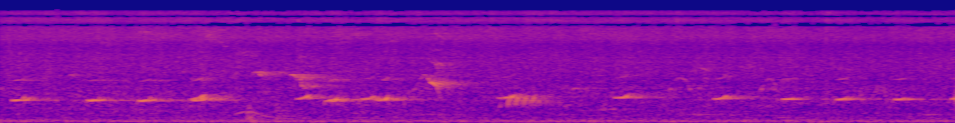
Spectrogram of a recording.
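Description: A long series of short hooting calls at one pitch, about two a second, with scattered higher chirps and sweeping calls among them.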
